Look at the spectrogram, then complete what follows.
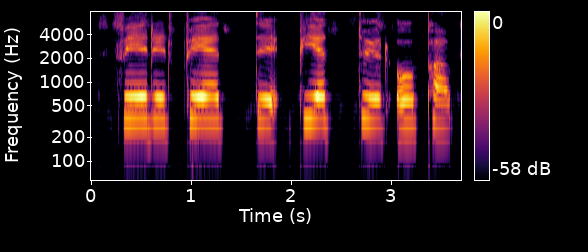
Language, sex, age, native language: Icelandic, female, 8, Icelandic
